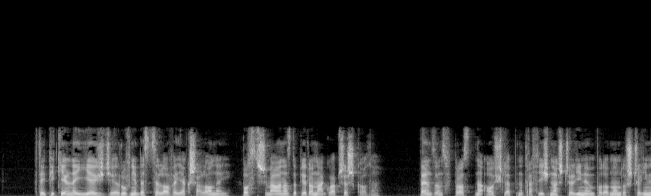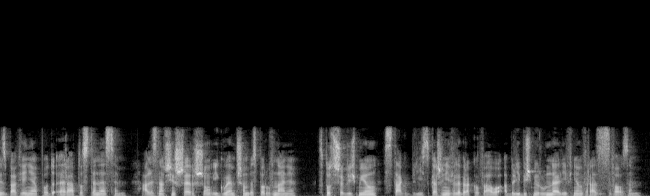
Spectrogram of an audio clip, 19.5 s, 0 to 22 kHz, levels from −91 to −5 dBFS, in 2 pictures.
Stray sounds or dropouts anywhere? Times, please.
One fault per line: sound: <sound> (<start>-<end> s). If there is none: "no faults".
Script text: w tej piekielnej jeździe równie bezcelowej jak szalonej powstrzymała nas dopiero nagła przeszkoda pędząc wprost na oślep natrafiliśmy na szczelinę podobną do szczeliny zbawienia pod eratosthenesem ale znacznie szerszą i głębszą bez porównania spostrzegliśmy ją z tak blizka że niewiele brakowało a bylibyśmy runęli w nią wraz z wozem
no faults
